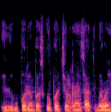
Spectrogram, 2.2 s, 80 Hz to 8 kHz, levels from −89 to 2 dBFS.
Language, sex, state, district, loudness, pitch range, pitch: Hindi, male, Bihar, Gopalganj, -19 LUFS, 100-105 Hz, 100 Hz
